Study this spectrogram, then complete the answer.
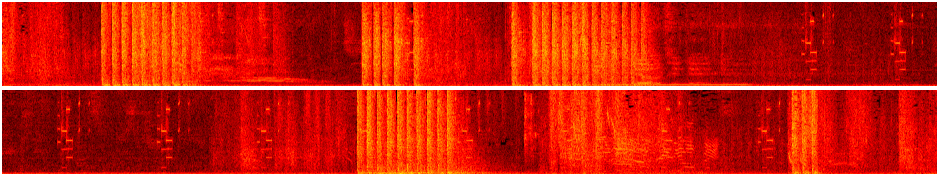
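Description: Gunfire crackles in bursts from a video game.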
